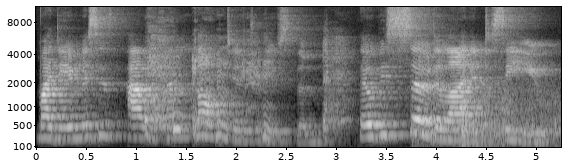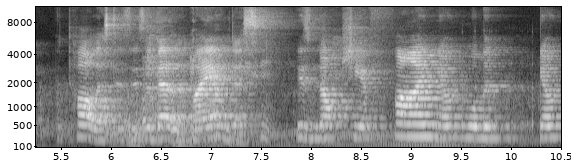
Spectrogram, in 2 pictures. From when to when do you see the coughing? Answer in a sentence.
You can hear the coughing from 1.1 to 3.1 s and from 6.3 to 8.4 s.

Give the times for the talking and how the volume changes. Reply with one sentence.
The talking can be heard from 0.0 to 10.4 s, getting louder.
